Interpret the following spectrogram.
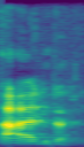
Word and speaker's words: an: The first word in English is and. A-N-D, and. In the Jamaican Patois, usually you'll hear an. Just an, no and, no D pronounced, just an, A-N.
